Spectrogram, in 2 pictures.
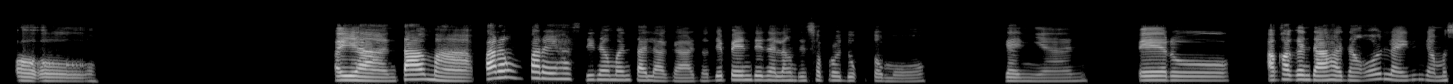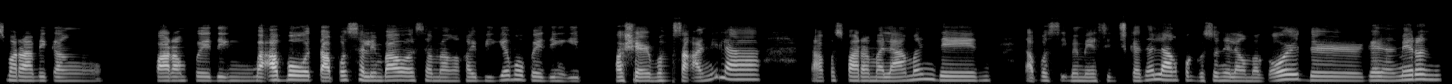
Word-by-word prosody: Oo. 160 -3 -1 2.5
Ayan, 180 -4 +7
tama. 200 -9 +6
Parang 300 +3 +6
parehas 260 -5 +2
din 215 +1 -5
naman 210 -1 -2
talaga, 165 -5 -3
'no? 165 0 -16
Depende 205 +1 0
na 195 -1 -2
lang 190 0 -3
din 180 0 -11
sa 195 -1 -8
produkto 175 -2 -9
mo, 150 +1 -15 0.7
ganyan. 160 0 -8 0.5
Pero 195 0 +4 0.9
ang 200 - +7
kagandahan 210 -2 +4
ng 185 -2 -4
online, 215 -2 -4
yun - - -15
nga 185 - -4
mas 190 +3 -8
marami 180 -2 +1
kang 170 - -9 0.5
parang 180 0 +4
puwedeng 175 -1 -7
maabot. 200 +3 +4
Tapos 195 +4 +1
halimbawa 185 -1 0
sa 180 -1 -9
mga 165 -1 -7
kaibigan 170 +5 -7
mo, 215 - -2
puwedeng 170 -4 -8
ipa-share 175 +2 -2
mo 175 +1 -8
sa - - +1
kanila 230 - -1 0.4
tapos 190 -1 -8
para 180 -2 +1
malalaman 175 +8 -3
din. 190 -2 -3 0.3
Tapos 180 -3 -8
ime-message 170 -1 -9
ka 170 -2 -8
na 210 +4 -5
lang 205 -3 +4
'pag 195 -3 -12
gusto 175 +1 -10
nilang 170 -2 -5
mag-order, 185 +1 -2
ganyan. 185 -1 -4
Meron 220 +2 -1
185 Hz, 115 wpm, -23 LUFS, 170-205 Hz, 2.5 s, Ayan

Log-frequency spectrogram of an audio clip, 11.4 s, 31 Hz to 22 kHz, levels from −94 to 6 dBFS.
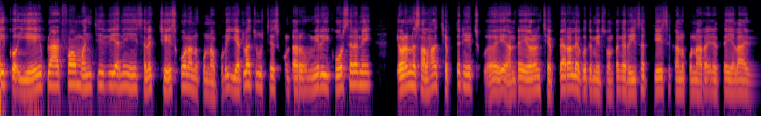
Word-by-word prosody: కొ - - +5 0.2
ఏ - - +4 0.2
ప్లాట్‌ఫామ్ 180 +1 +4
మంచిది 170 +3 -3
అని 170 +1 -3 0.2
సెలెక్ట్ 150 +3 -2
చేసుకోవాలనుకున్నప్పుడు 135 -5 -1 0.2
ఎట్లా 190 +7 +4
చూజ్ 165 -1 -5
చేసుకుంటారు. 140 -2 -1 0.2
మీరు 165 +1 +2
ఈ - - -6
కోర్స్‌ 160 +2 +2
ఎరానీ? 190 -1 +2 0.5
ఎవరైనా 170 +4 +7
సలహా 125 +7 +3
చెప్తే - - -3
నేర్చుకో 165 -1 -5
అది 130 - +2
అంటే 125 +3 -4
ఎవరైనా 140 +3 +2
చెప్పారా? 150 +1 +2
లేపోతే 140 -1 -1
మీరు 125 - -4
సొంతంగా 135 +3 -3
రీసెర్చ్ 125 +4 -5
చేసి 135 +1 -1
కనుకున్నారా? 125 -2 -2
లేతే 125 +2 -5
ఎలా 125 +1 +1
అవి? 110 -2 -11
150 Hz, 165 wpm, -25 LUFS, 130-170 Hz, 0.5 s, ఎవరైనా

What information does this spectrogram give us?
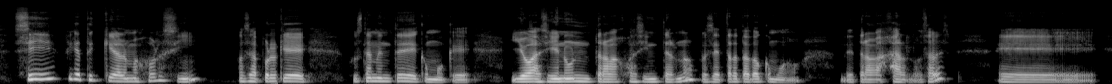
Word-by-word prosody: Sí, 240 +3 +3
fíjate 225 -5 0
que 160 -6 +2
a - - +4
lo 140 - +2
mejor 160 +6 -3
sí. 190 - -3 0.3
O 145 - -3
sea, 145 0 0
porque, 145 -2 +3 0.4
justamente, 150 -2 +1
como 110 -3 0
que 105 0 -4 0.4
yo 130 0 +7
así 130 +1 +3
en 130 +1 +6
un 135 -1 +3
trabajo 120 +1 0
así 125 0 -4
interno, 125 - -1
pues, 120 - -6
he 115 - +1
tratado 125 -1 0
como 110 -5 -5 0.4
de 115 - -7
trabajarlo, 110 +1 -2
¿sabes?, 255 +2 -2 0.4
eh, 110 -2 -4
130 Hz, 150 wpm, -22 LUFS, 120-150 Hz, 0.4 s, yo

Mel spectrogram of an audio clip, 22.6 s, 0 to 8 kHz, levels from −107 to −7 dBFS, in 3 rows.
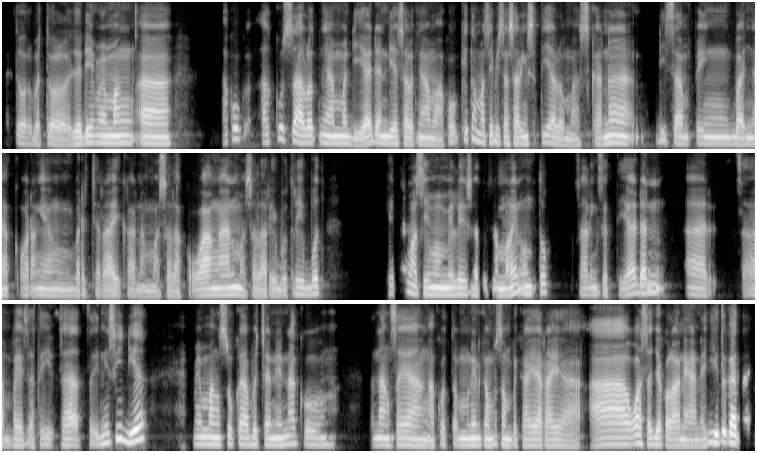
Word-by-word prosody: Betul 130 -5 -8
betul. 125 -2 -2 0.2
Jadi 130 +3 +2
memang, 140 0 +4
eee, 130 -1 +4 0.6
aku 195 +8 -4 0.3
aku 155 +9 -5
salutnya 150 -4 +2
sama 140 0 +3
dia 115 -2 +1
dan 140 -1 +2
dia 135 - +2
salutnya 125 0 -1
sama 110 -3 -3
aku, 80 -2 -6
kita - - -4
masih 155 0 -2
bisa 135 -2 -2
saling 130 - +1
setia 155 0 -3
loh, 115 - -2
Mas. 105 +1 -5
Karena 140 +3 +2 0.3
di - - -7
samping 130 -1 -1
banyak 120 0 -1
orang 125 -1 -5
yang 120 0 -3 0.2
bercerai 115 -1 -5
karena 115 -4 -8
masalah 100 0 -5
keuangan, 125 +3 +2
masalah 120 -3 -2
ribut-ribut, 135 +4 -3 0.7
kita 160 - -13
masih 140 -3 0
memilih 130 +1 +3
satu 125 -2 -5
sama 120 0 +2
lain - - 0
untuk 170 +5 -4 0.3
saling 130 +1 -4
setia 130 +3 -3
dan, 85 0 +1 0.3
eee, 130 -3 -2 0.3
sampai 125 +4 -5
sati 70 - -6
saat 135 - 0
ini 165 +4 -1
sih 255 +7 +3
dia 225 +6 +7 0.5
memang 150 -1 +3
suka 150 0 0
bercandain 140 0 +1
aku, 145 -4 -3 0.5
"Tenang 140 0 +1
sayang, 135 -2 +2
aku 120 - -6
temenin 135 +1 +2
kamu 135 0 +2
sampai 130 -1 0
kaya 130 0 +2
raya, 125 -2 -1
awas 145 +2 +5
aja 145 - +4
kalau 130 -3 +2
aneh-aneh." 120 0 0
Gitu 180 0 +5
katanya. 180 - +8
135 Hz, 185 wpm, -22 LUFS, 125-145 Hz, 0.7 s, katanya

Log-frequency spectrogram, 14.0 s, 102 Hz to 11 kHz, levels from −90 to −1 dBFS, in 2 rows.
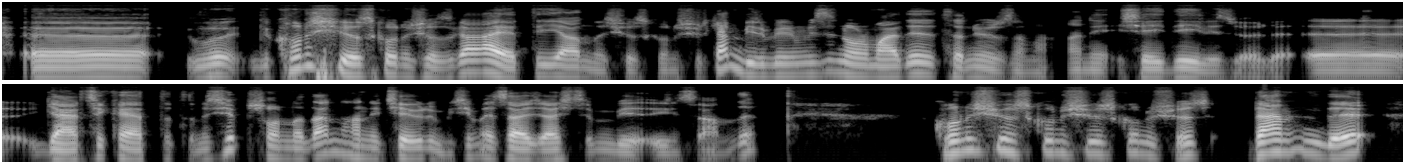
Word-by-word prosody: Eee, 115 +1 +2 0.2
bu 130 +4 -2
b 110 - -14
konuşuyoruz 175 - +2
konuşuyoruz 120 -6 -4
gayet 165 +1 +6
de 130 - -8
iyi 130 - +1
anlaşıyoruz 105 -6 -6
konuşurken; 195 - -3
birbirimizi 140 +4 -5
normalde 130 +1 +2
de 140 - -5
tanıyoruz 105 -7 -7
ama 80 -1 -16
hani, 95 0 -11
şey 105 -2 -2
değiliz 95 -6 -4
öyle, - - -11
eee, 90 0 -2
gerçek - - +3
hayatta - - +2
tanışıp 110 - -4
sonradan 135 +6 0
hani, 135 -7 -5
çevrim 120 -5 0
içi - - -5
mesajlaştığım 110 -1 +1
bir, 95 - -5
iii, - - -9
insandı. 90 0 -8 0.9
Konuşuyoruz, 205 +1 +1
konuşuyoruz, 175 -2 -2
konuşuyoruz. 160 -3 -4 0.2
Ben 180 -2 +6
de - - +6
120 Hz, 155 wpm, -25 LUFS, 105-160 Hz, 0.9 s, gayet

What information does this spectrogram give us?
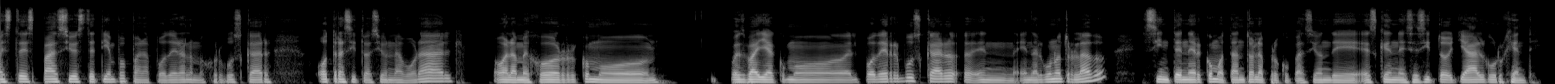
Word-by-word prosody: este 120 +3 +2
espacio, 125 +1 +2
este 120 -1 +1
tiempo 125 +3 -2
para 105 -2 -4
poder, 105 +1 -3
a 110 - -1
la 110 - -2
mejor, 105 +1 -7
buscar 110 0 -2 0.4
otra 120 0 +1
situación 105 -2 -3
laboral, 135 +8 -1 0.4
o 110 - 0
a - - +4
la 105 -1 +4
mejor, 105 +1 +2
como, 100 -5 +1 0.8
pues, 110 - +1
vaya, 115 -1 +5
como 105 -1 -2
el 105 +1 -6
poder 125 +4 0
buscar 135 -4 0
en 100 -3 -2
en 105 +1 -2
algún 110 +5 +1
otro 130 -4 +1
lado 155 - +1 0.3
sin 115 -2 +2
tener 110 0 +3
como 125 -4 +3
tanto 105 +3 +1
la 110 - +3
preocupación 100 +1 -3
de: 100 -1 -1
"Es 105 - -1
que 115 - +1
necesito 105 +1 +1
ya 110 +1 +2
algo 110 0 +1
urgente". 105 -3 -2
110 Hz, 160 wpm, -23 LUFS, 105-120 Hz, 0.8 s, vaya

